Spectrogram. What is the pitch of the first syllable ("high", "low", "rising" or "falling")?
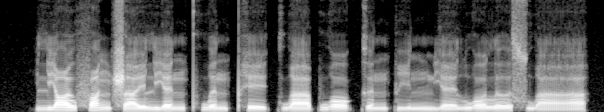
high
